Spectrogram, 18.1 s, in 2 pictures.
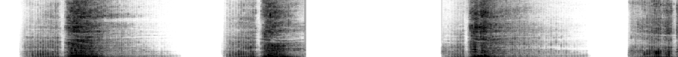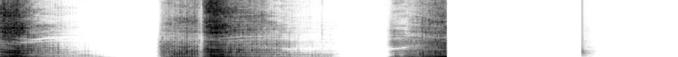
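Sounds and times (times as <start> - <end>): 
tiger growling: 0.3 - 2.3, 3.0 - 4.1, 5.9 - 10.2, 11.2 - 13.4, 14.3 - 15.0.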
